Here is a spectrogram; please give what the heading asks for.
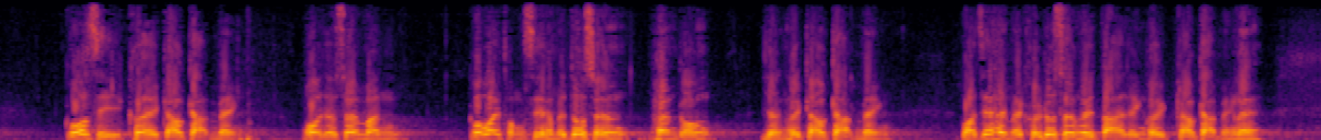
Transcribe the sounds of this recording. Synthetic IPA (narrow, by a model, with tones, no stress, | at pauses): kɔː˨˥siː˨˩kʰɵ˨˧ɥhɐ˨jkaː˨˥wkaː˧k̚mɪ˨ŋŋɔː˨˧t͡sɐ˨wsœː˨˥ŋmɐ˨n | kɔː˨˥wɐ˨˥jt̪ʰʊ˨˩ŋsiː˨hɐ˨jmɐ˨jt̪̬wsœː˨˥ŋhœː˥ŋkɔː˨˥ŋjɐ˨˩nɦɵ˧ɥkaː˨˥wkaː˧k̚mɪ˨˩ŋ | waː˨t͡sɛː˨˥hɐ˨jmɐ˨jkʰɵ˨˧ɥt̪o˥wsœː˨˥ŋhɵ˧ɥt̪aː˧jlɪ˨˧ŋhɵ˧ɥkaː˨˥wkaː˧k̚mɪ˨ŋlɛː˥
